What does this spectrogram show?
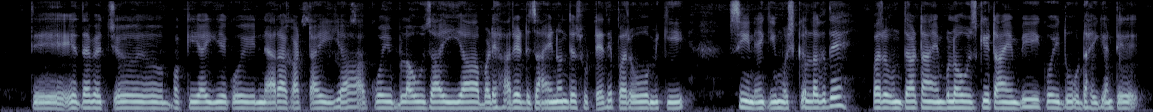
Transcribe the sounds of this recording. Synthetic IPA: t̪eːeːd̪aːʋɪt͡ʃ | bəkːiːaːieːkoːiːnɛːɾaːkəʈaːiːjaːkoːiːblaːuːzaːiːjaːbəɽeːɦa̰ːɾeːɖɪzaːinɦõːnd̪eːsʊʈːeːt̪eːpəɾoːmɪkiː | siːneːkiːmʊʃkɪlːəɡd̪eː | pəɾʊnd̪aːʈaːimbloːuzkiːʈaːiːmbiːkoːiːd̪oːɖʱaːiːɡɛ̃ɳʈeː

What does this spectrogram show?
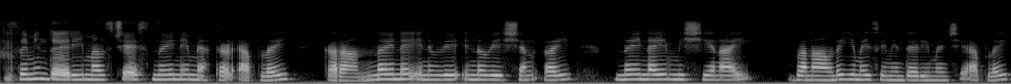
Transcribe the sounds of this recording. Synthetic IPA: zɐmind̪əːɾiːmɐnzt͡ʃɐsʲnəjnɐjmet̪ʰɐ̰ɽa̰plɐj | kɐɾaːnːəjnɐjḭnoʋeːʃɐnɐj | nɐjnɐjmiʃinaːj | bɐnaːʋnɨjimɐjzɐmind̪ɐːɾimɐnt͡ʃʰia̰plɐj

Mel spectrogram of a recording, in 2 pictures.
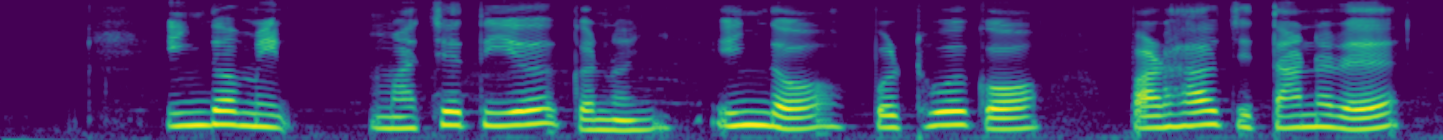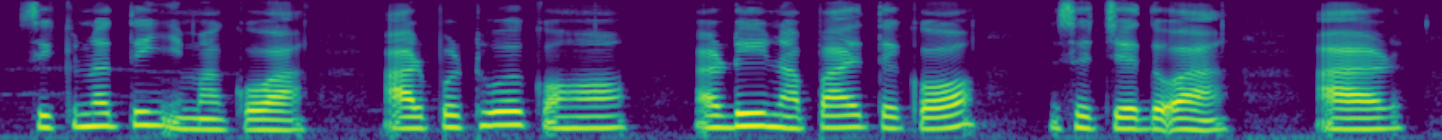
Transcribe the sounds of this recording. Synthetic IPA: iɲd̪ɔmit̪̚ | mat͡ʃɛt̪ijəʔkənəɲiɲd̪ɔpəʈʰuwəkɔ | paɽawt͡ʃit̪anɾɛ | sikʰnət̪iɲimakɔwa | a̰ɾpəʈʰuwəkɔ̃ɦɔ̃ | ə̰ɖinapajt̪ɛkɔ | sɛt͡ʃɛd̪ɔʔa | aɾ

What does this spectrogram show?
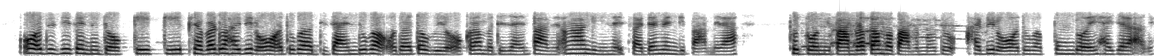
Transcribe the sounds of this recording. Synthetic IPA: o̰ɐdudikɐjnudɔkːikipʰɾebɐɾduɦajbiɾoɐduɡɐdizajnduɡɐʔɔ̰dɐɾtowbiɾokɐɾɐmbɐdizajnpamiɾa̰ɐ̰ŋaŋɡininɐispajdɐɾmenɡipamiɾa | pʰut̚bolɡipambɾakɾɐmbɐpamɐnoduhajbiɾoɐduɡɐpuŋdojɦajzɐɾa̰ɡe

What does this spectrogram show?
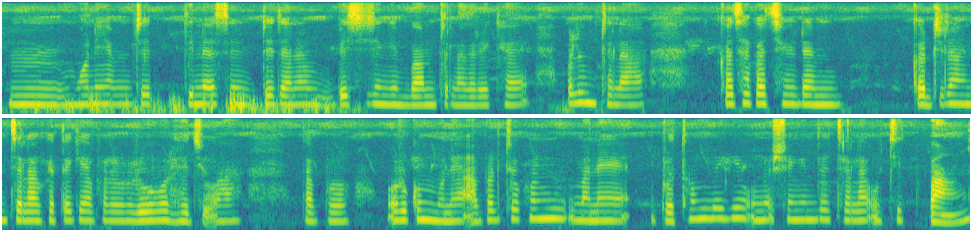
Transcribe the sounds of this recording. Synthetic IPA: mɔnɛjamd͡ʒɛd̪inəsɛdɛd͡ʒanɔbɛsisɛŋɡinbamt͡ʃalad̪ɔɾɛkʰajɔlumt͡ʃala | kat͡ʃʰakat͡ʃʰidam | kəɾdiɾant͡ʃalawkʰat̪ɛɡɛapaɾɔɾubɔɾɦɛd͡ʒṵʔat̪apɔɔɾukɔnmɔnaʔabaɾd͡ʒɔkʰɔnmanɛpɾɔt̪ʰɔmbɛɡɛunɔʔsɛŋɡind̪ɔt͡ʃalaʔut͡ʃit̪̚baŋ

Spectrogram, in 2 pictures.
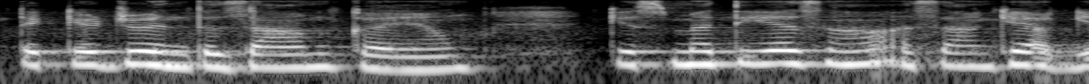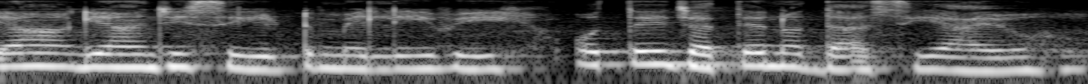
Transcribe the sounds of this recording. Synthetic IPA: ʈɪkeʈ̚d͡ʑoːɪ̃nt̪ɪzaːmkɐjoũ | kɪsmət̪iəsãɐ̰sãkʰeːɐɠjãɐɠjãd͡ʑiːsiːʈmɪliʋii | ʊt̪ed͡ʑʱɐt̪enʊd̪ʱaːsiaːijoɦoː

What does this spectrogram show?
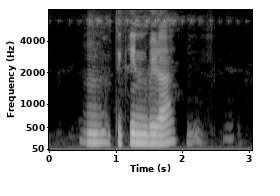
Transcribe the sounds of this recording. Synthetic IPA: t̪ikinbiɽaki

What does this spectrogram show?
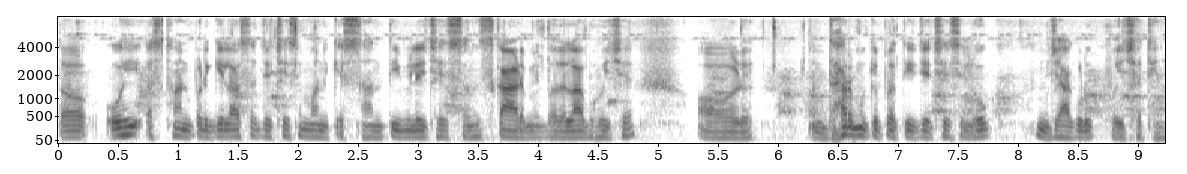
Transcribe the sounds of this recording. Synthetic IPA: t̪ɔoɦiʔəst̪ʰanpəɾɡelasə̃d͡ʒet͡ʃʰɛsemənkesant̪imilɛt͡ʃʰɛsə̃nskaɾmebəd̪labɦojt͡ʃʰɛ | ɔːɾd̪ʱəɾmkepɾət̪id͡ʒet͡ʃʰɛselokd͡ʒaɡɽukɦojt͡ʃʰət̪ʰin

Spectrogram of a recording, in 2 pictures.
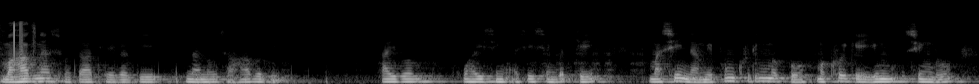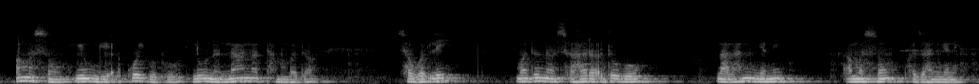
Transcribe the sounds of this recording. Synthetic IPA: mɐɦak̬̚nɐsat͡ʃatʰeɡaɡinɐnusaɦabɐɡi | hajbɐhuɦajsiŋɐ̰siseŋbɐt̚kʰi | mɐsinɐmipʰuŋkʰudiŋmɐk̚bumɐkʰojɡijumsiŋbuɐmɐsuŋjumɡiʔɐkojbɐbulunɐnanɐtʰɐmbɐdɐ | sawɡɐt̚li | mɐdunɐsaɦaɾɐʔɐ̰dubu | nalɦanɡɐni | ɐmɐsuŋpʰazaɦanɡɐni

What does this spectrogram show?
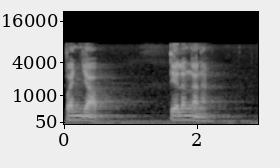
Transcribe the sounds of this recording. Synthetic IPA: pəɲd͡ʒap̚ | t̪elɐŋɡana

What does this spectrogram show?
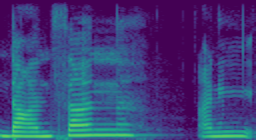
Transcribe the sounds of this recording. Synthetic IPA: ɖãnsan | ani

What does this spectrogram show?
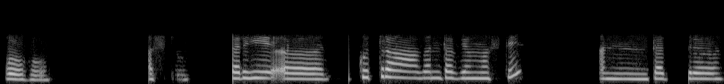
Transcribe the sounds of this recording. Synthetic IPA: oːɦoː | ɐst̪u | sɐɾɦi | kut̪ɾɐaːɡɐnt̪ɐʋjɐmɐst̪i | ɐnt̪ɐt̪ɾɐ

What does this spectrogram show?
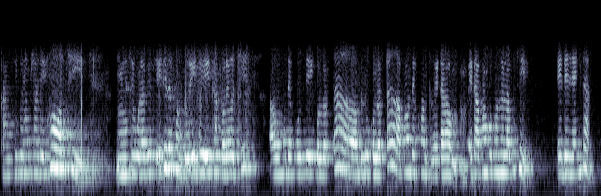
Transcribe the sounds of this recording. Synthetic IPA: kant͡ʃipuɾɔmsaɽiɦɔ̃t͡ʃʰi | sebuɽabit͡ʃʰiejʈid̪ekʰɔnt̪uejʈʰiejt̪ʰakɔɾeɔt͡ʃʰi | awɦɔ̃d̪ekʰɔt͡ʃʰiejkɔlɔʈʈablukɔlɔʈʈaapɔɽ̃ɔd̪ekʰɔnt̪ueʈaeʈaːpɔɽ̃ɔ̃ŋkubʱɔlelaɡut͡ʃʰi | ejɖid͡ʒajnʈa

